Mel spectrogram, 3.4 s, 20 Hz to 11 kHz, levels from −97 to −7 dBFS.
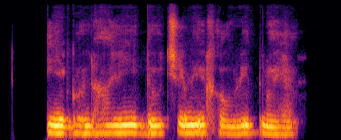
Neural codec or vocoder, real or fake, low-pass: codec, 24 kHz, 1.5 kbps, HILCodec; fake; 9.9 kHz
